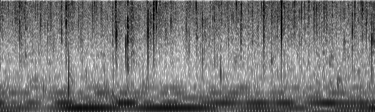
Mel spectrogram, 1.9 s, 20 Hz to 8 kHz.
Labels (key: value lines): label: biophony, midshipman
recorder: SoundTrap 500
